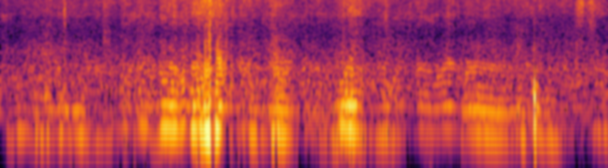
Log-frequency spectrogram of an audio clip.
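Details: Buzzing of honey bees within the hive, a warm layered drone with pulsing swells, the loudest passages near the middle and a sharp brief burst near the end.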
